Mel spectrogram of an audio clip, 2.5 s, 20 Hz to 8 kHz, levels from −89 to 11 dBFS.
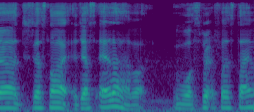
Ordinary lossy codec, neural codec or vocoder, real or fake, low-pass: none; none; real; 7.2 kHz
